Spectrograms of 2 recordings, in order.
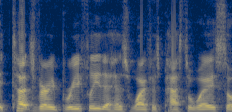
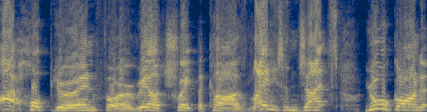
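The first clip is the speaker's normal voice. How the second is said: bad Cockney accent, loud and high; 6 semitones higher, 7 dB louder than usual.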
